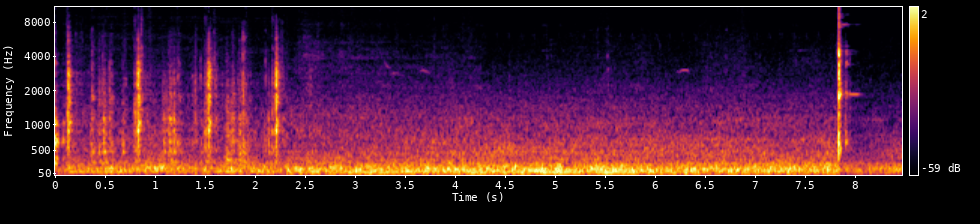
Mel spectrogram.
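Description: A few light metallic clinks, then a steady low rumble as a Dayton wire wheel is spun by hand on its hub while its knock-off spinner is backed off, ending with one sharp click.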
